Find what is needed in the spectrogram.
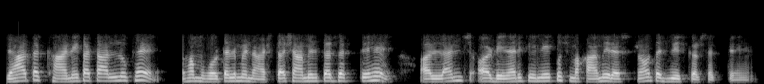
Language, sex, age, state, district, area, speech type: Urdu, male, 60+, Maharashtra, Nashik, urban, conversation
